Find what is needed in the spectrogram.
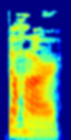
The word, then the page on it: bihar: British English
